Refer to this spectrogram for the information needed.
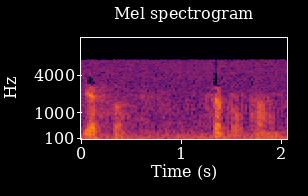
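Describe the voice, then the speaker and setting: Earnest young scientist, muffled old recording. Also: male voice, on the low side, moderate pace, bright, forceful tone. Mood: guarded. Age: young adult. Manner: formal, deferential, restrained. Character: earnest, dutiful young male scientist, deferential. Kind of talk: vintage radio drama acting. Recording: muffled, noisy vintage radio recording.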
